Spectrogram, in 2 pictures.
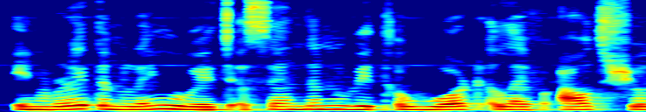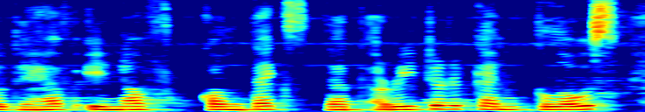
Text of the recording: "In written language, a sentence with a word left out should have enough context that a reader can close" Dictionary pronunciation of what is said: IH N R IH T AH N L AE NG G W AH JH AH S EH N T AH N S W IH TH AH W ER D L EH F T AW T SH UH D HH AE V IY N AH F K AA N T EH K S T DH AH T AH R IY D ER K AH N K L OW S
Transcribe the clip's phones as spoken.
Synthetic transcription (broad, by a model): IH N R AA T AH N L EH NG G W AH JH AH S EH N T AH N W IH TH AH W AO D L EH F AW T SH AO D HH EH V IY N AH F K AA N T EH K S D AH T AH R IY D ER K AH N K L OW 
